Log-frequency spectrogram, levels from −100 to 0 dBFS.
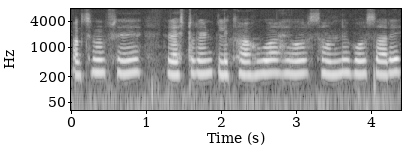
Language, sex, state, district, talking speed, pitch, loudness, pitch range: Hindi, female, Chhattisgarh, Sukma, 150 wpm, 240 Hz, -15 LUFS, 230-250 Hz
